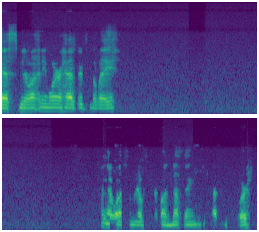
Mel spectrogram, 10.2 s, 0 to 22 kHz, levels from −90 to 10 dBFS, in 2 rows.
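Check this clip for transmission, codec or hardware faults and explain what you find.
The speech suffers from repeated dips that sound like speech suppressed in double talk, at 0.31 to 0.43 s, 6.9 to 8.29 s, 9.07 to 9.88 s and 10.06 to 10.1 s. The likely cause is an echo canceller that, with both ends talking at once, could not tell the near talker from loudspeaker echo and attenuated everything. The brief dips near the start and end drop by about 10 dB, while the two longer stretches sink far deeper, about 25 dB and about 35 dB, leaving the speech faint and broken for most of each span.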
